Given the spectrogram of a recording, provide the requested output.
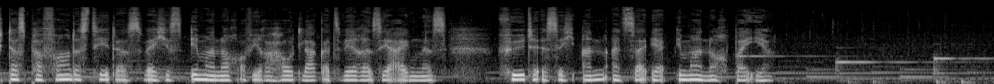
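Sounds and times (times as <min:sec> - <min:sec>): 
speech: 0:00.0 - 0:07.9
running shower water: 0:03.6 - 0:09.9
soft low thuds: 0:08.4 - 0:09.9.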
